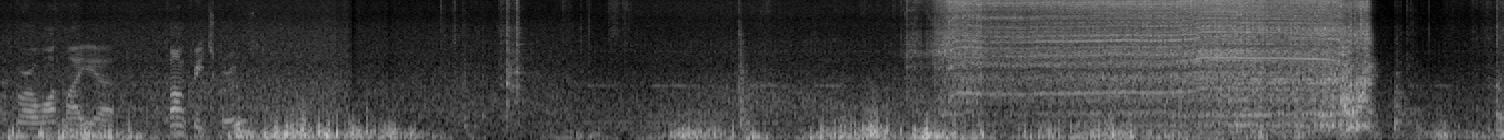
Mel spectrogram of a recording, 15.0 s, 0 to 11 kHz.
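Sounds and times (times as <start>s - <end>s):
drill drilling through sheet metal: 9.0s - 13.8s.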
